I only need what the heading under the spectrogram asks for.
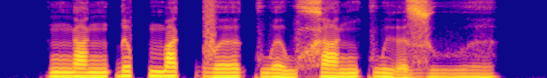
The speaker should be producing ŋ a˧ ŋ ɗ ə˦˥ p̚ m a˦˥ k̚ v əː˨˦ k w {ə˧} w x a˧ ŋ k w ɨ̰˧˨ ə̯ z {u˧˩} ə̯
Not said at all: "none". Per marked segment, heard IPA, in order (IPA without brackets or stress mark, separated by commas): ə˧˩, ṳ˨˩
